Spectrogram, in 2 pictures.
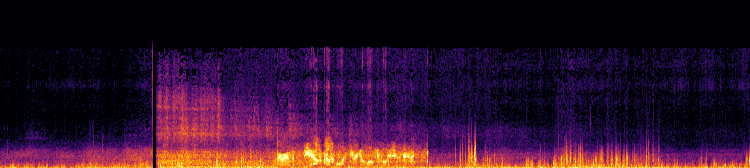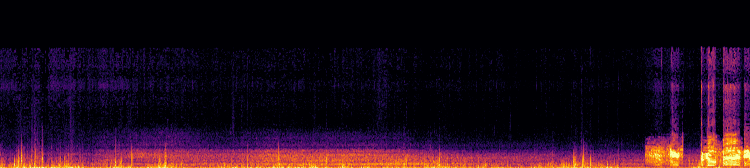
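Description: Strong wind buffeting the microphone, a steady, loud low rumble, cut off briefly by an edit about three seconds in. Near the end a radio voice comes in.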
